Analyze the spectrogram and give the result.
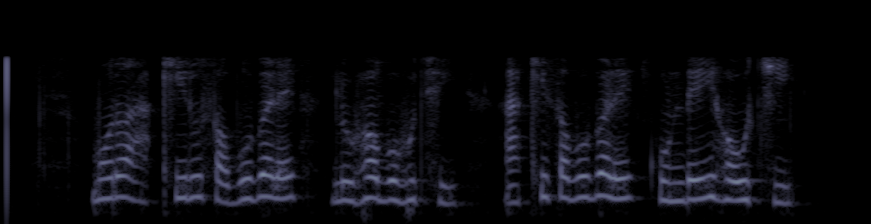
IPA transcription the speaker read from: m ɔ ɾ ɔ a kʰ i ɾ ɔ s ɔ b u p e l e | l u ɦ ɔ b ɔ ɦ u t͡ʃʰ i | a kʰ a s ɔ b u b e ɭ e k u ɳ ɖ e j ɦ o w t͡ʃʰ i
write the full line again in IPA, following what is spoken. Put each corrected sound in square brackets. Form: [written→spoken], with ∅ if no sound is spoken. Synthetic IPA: m [ɔ→o] ɾ ɔ a kʰ i ɾ [ɔ→u] s ɔ b u [p→b] e [l→ɭ] e | l u ɦ ɔ b [ɔ→o] ɦ u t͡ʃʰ i | a kʰ [a→i] s ɔ b u b e ɭ e k u ɳ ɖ e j ɦ o w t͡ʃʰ i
